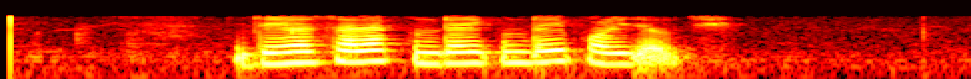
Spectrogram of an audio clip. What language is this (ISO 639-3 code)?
ori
